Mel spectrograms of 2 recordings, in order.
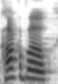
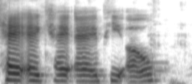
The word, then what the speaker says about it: Kakapo: It's Maori, so it's like Kakapo.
